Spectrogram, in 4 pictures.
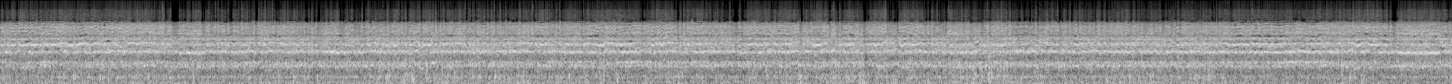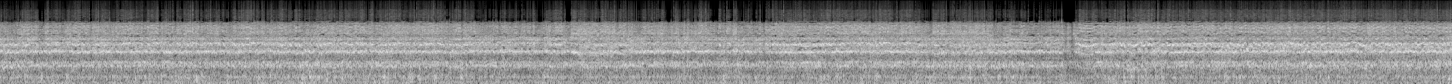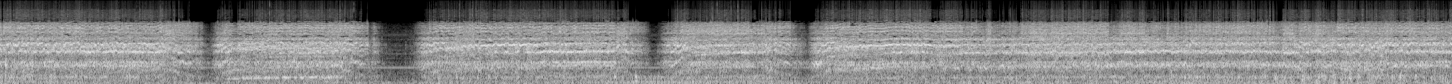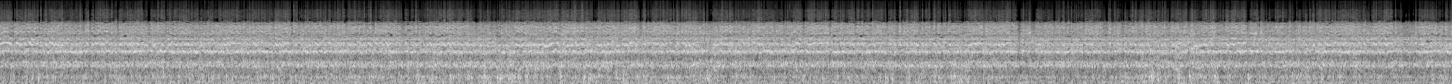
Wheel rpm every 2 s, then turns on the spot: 220, 230, 230, 230, 230, 230, 220, 230, 230, 230, 230, 220, 220, 210, 210, 150, 110, 170, 150, 210, 230, 230, 230, 230, 230, 230, 230, 230, 230.
none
